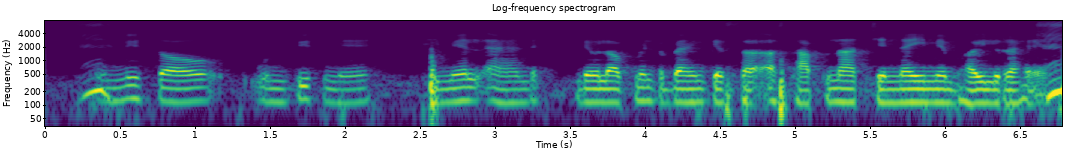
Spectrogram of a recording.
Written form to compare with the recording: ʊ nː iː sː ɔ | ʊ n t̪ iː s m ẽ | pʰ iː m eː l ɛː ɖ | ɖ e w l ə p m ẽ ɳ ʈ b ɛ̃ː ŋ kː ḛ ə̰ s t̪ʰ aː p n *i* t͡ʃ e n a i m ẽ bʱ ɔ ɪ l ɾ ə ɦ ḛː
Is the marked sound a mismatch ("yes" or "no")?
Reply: yes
